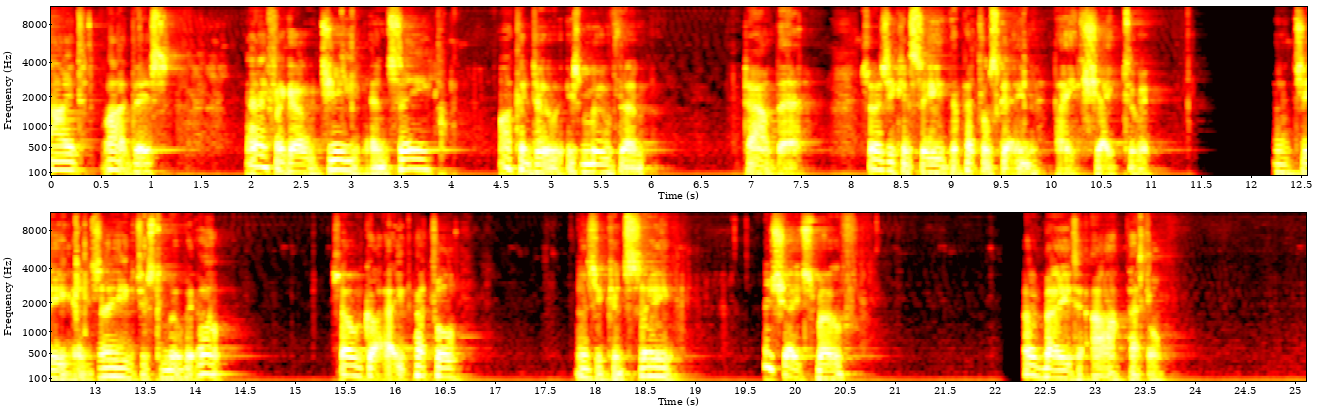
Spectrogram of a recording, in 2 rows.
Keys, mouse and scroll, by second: 2.9 g, 3.8 z, 11.3 Tab, 12.7 g, 13.4 z.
